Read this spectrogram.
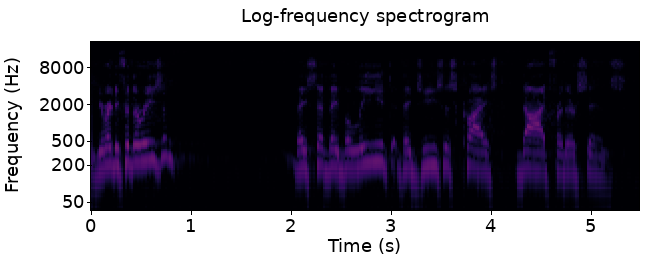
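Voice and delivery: ordinary talk

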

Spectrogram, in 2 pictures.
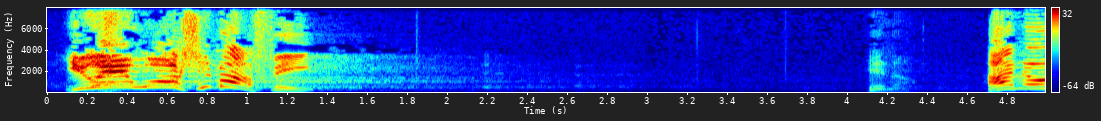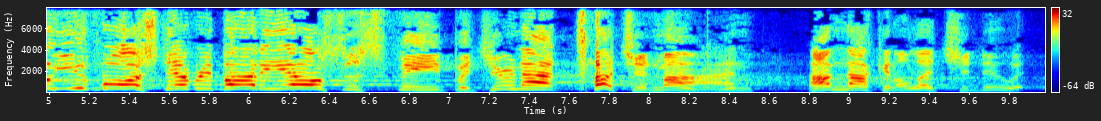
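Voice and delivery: loud, high, indignant outburst; Peter blurting. Retold or imitated. Peter shouting his refusal at Jesus, indignant. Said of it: "Peter just blurts out".

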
